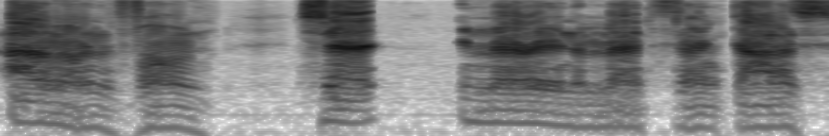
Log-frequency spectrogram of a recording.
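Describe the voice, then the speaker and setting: A man mumbles in a put-on character voice, raspy and very deep. His pace is fairly slow. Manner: mumbled, hard to understand.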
